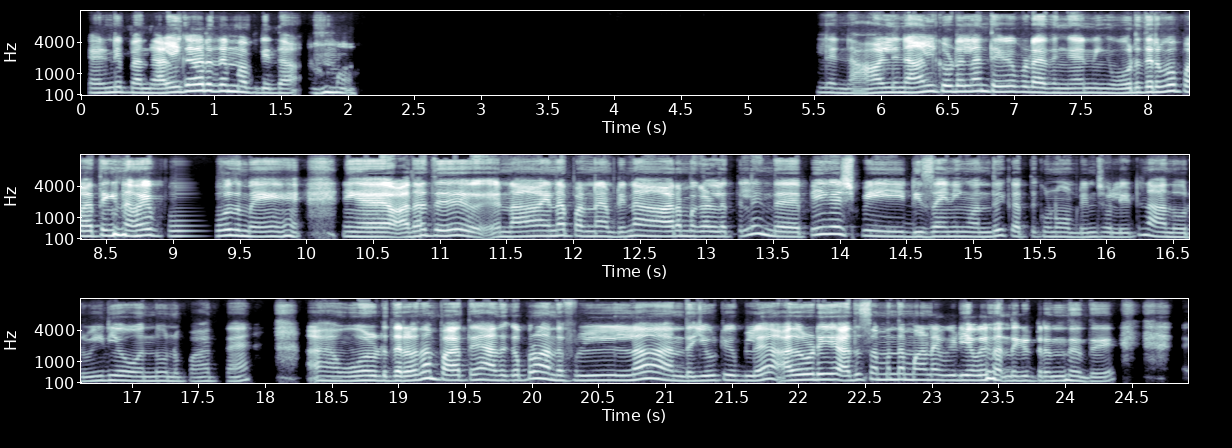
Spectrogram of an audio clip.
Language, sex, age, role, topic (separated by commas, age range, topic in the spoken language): Tamil, female, 30-34, host, கல்விக்கான நிதி குறைவாக இருந்தாலும், கற்றுக்கொள்ள எந்த வழிகளைப் பயன்படுத்தலாம்?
